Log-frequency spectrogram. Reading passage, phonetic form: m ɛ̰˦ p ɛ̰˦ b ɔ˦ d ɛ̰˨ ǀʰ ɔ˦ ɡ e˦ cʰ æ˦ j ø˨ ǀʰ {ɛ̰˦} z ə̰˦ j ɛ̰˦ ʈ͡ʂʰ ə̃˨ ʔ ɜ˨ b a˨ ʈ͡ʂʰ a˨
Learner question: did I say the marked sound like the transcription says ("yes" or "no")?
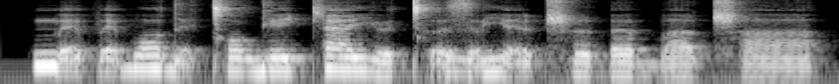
no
